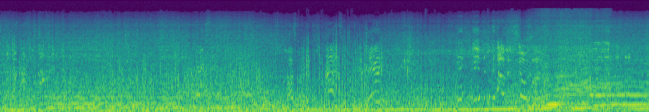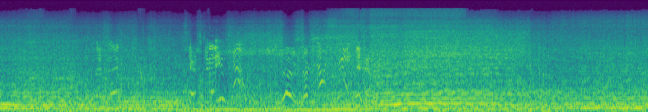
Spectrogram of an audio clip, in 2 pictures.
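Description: Water rushes and splashes against a moving boat's hull.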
